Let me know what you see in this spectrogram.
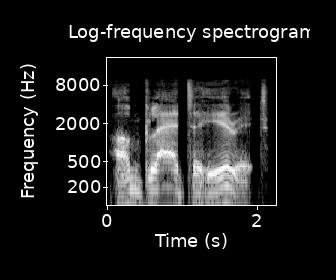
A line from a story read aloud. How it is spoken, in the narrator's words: the hook-handed man sneered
